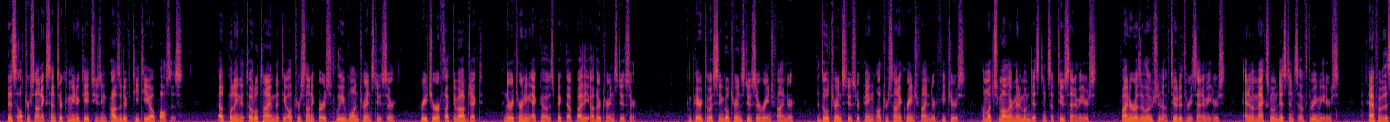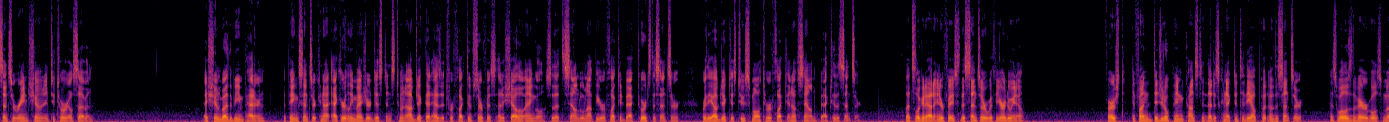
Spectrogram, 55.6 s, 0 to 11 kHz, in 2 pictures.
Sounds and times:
Speech: 0:00.1 - 0:03.7, 0:04.3 - 0:12.8, 0:13.7 - 0:29.7, 0:31.8 - 0:45.0, 0:45.9 - 0:48.3, 0:49.9 - 0:55.5.

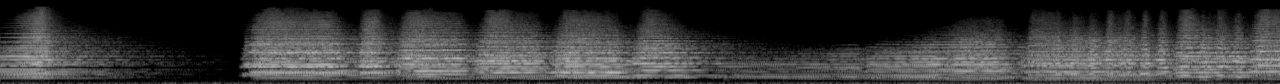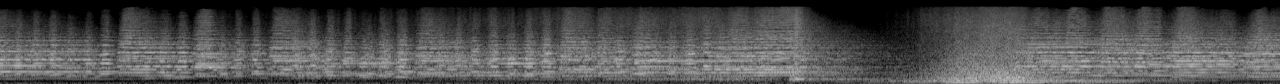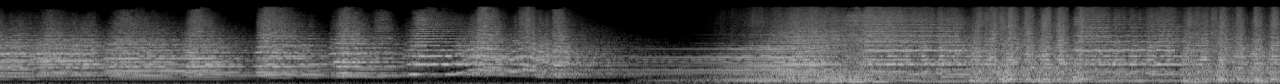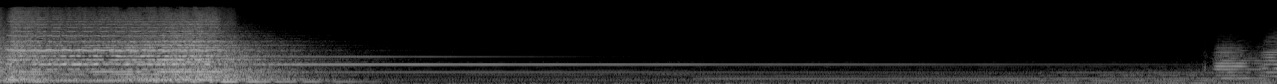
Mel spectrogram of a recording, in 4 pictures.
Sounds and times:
Music: 0:00.0 - 0:51.1.

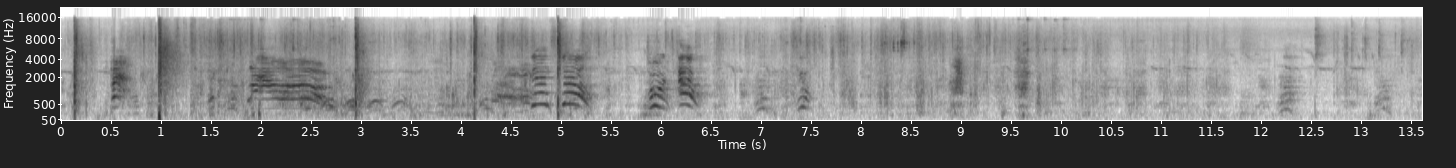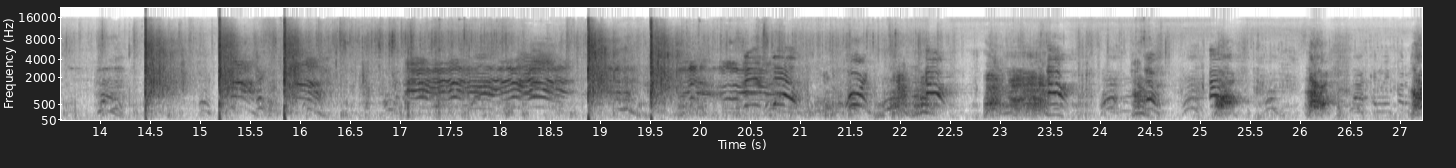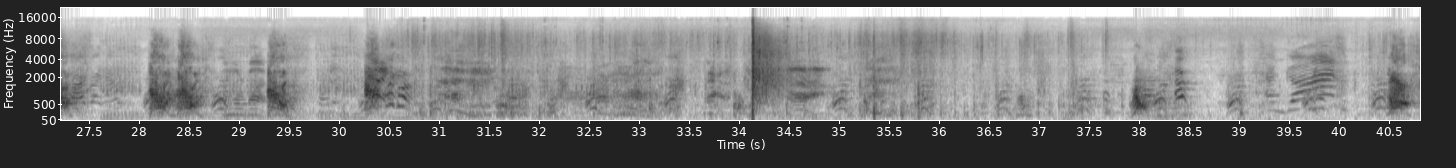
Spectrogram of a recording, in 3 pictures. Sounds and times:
Bow-wow: 0:21.5 - 0:26.4, 0:27.1 - 0:30.6, 0:36.6 - 0:39.1, 0:40.3 - 0:40.8.

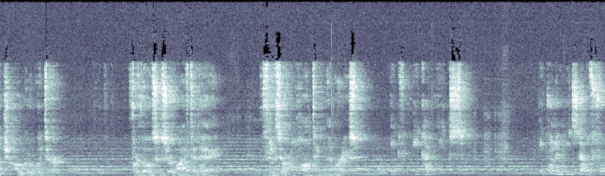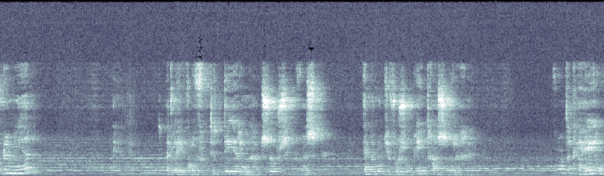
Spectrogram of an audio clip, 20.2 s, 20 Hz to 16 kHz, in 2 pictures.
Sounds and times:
Speech: 0:00.0 - 0:01.1, 0:02.2 - 0:03.7, 0:04.4 - 0:10.8, 0:12.8 - 0:15.5, 0:16.2 - 0:18.1, 0:19.4 - 0:20.1.

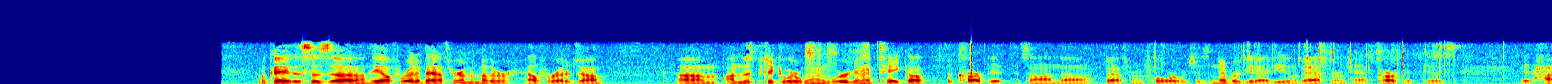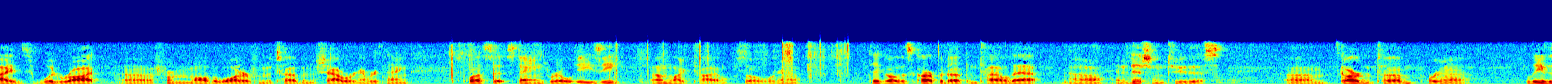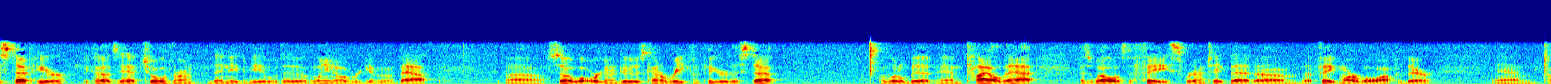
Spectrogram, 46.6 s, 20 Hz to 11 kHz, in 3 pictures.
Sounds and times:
Speech: 0:02.6 - 0:06.1, 0:06.8 - 0:14.6, 0:15.2 - 0:23.6, 0:24.2 - 0:27.8, 0:28.4 - 0:35.4, 0:36.0 - 0:38.9, 0:39.8 - 0:45.4, 0:46.0 - 0:46.5.

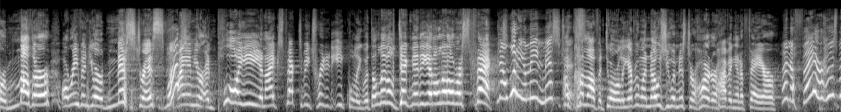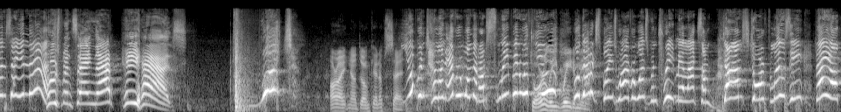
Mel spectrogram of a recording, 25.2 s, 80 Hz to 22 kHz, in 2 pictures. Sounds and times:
Speech: 0:20.4 - 0:22.0.

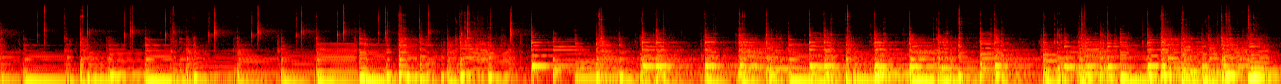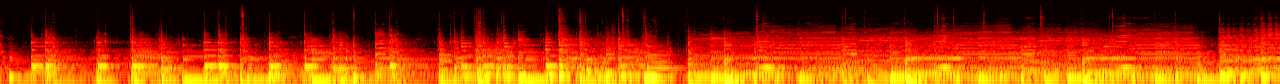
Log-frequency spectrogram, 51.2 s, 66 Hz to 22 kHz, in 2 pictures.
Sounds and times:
Double bass: 0:00.0 - 0:51.2.

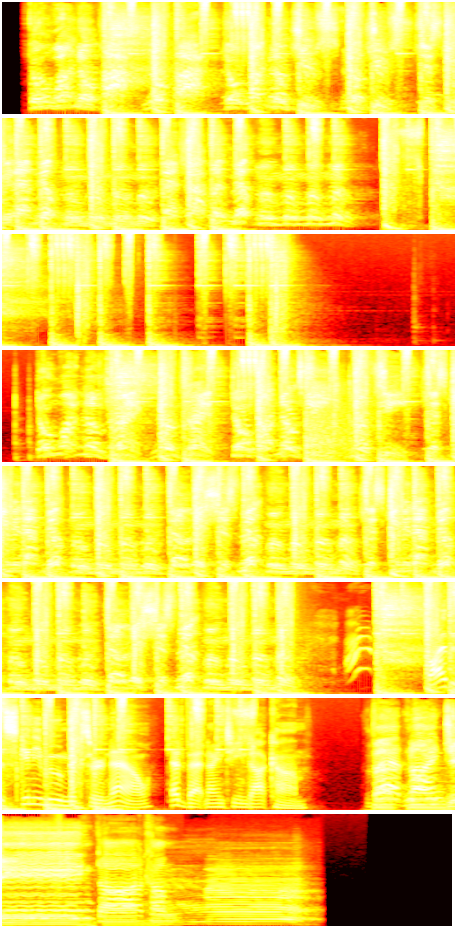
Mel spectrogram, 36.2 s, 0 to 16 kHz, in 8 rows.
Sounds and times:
Music: 0:00.6 - 0:12.4, 0:13.7 - 0:25.8, 0:26.4 - 0:29.9, 0:30.9 - 0:33.4
Speech: 0:26.9 - 0:30.3.

